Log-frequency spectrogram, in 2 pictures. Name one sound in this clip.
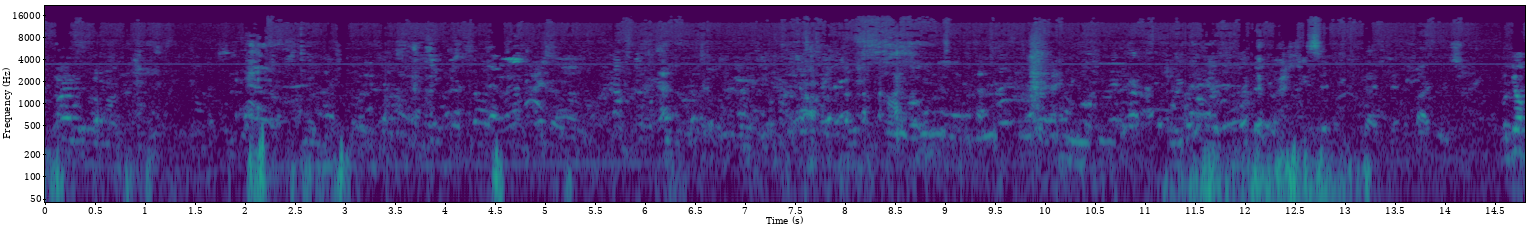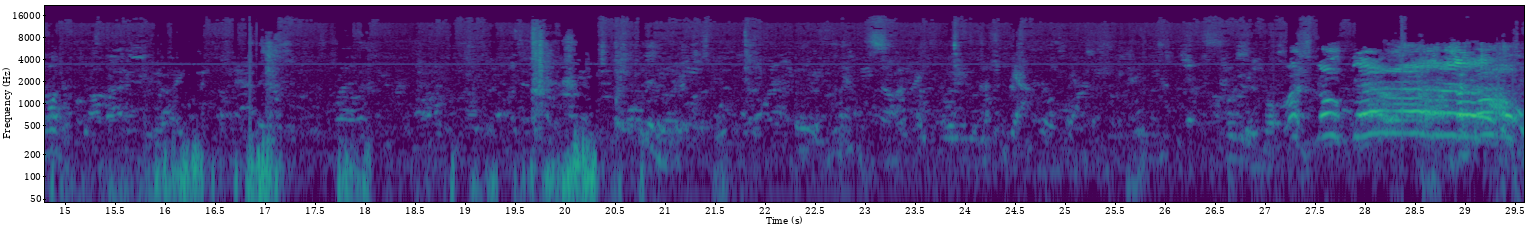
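A crowd murmurs and chatters in the distance outdoors.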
